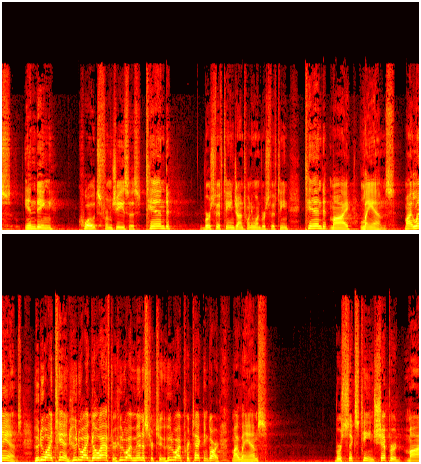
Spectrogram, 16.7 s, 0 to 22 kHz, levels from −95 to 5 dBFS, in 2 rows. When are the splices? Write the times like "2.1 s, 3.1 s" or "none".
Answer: none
